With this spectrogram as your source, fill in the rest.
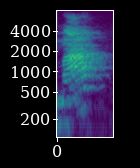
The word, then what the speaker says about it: my: They pronounce the word into ma, then ma. So how do they say it? They'll be like, it's my pen.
